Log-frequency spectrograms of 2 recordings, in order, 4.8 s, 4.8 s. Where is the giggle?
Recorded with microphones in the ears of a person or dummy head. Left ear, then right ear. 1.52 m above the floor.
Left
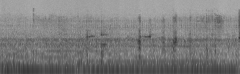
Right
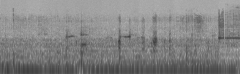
I don't hear a giggle.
